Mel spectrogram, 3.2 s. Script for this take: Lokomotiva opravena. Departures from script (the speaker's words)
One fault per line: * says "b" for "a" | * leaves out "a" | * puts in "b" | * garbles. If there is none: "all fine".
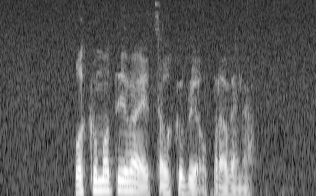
* puts in "je celkově"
